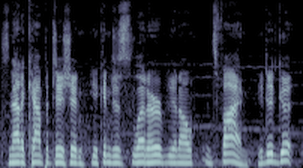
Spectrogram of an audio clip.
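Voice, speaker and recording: Higher-pitched man reading game dialogue aloud. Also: fairly even intonation, brisk, a bit bright, faint music behind. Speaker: gameplay video host reading subtitles aloud. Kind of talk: English read-aloud of game dialogue with casual asides.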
